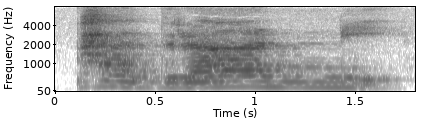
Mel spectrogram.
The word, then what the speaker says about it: Bhadrāṇi: pad did Arnie now there are a couple tricky things in that word we have the BH the ha sound at the beginning we have the duh duh duh where we put the tongue on the back of the front teeth and pull it back but yeah but that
